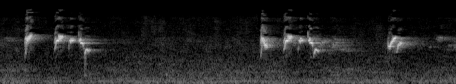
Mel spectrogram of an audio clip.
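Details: Caged red-whiskered bulbul song meant to stimulate other cage birds: three crisp phrases, each a fast burst of sharp, sweeping chirps dropping in pitch at the end, separated by quiet gaps.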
